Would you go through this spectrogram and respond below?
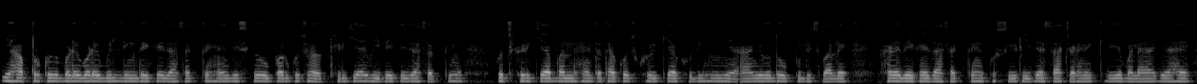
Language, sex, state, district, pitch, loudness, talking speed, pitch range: Hindi, male, Uttar Pradesh, Ghazipur, 145 Hz, -36 LUFS, 240 wpm, 140-145 Hz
